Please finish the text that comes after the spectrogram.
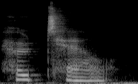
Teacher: Here, the second syllable is stressed, so we have the apostrophe just before.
